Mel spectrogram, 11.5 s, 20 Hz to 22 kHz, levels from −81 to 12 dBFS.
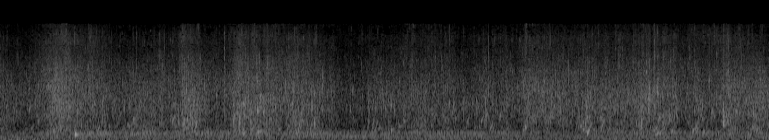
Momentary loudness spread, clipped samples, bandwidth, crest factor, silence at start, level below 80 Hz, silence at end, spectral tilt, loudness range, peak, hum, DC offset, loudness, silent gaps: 7 LU; under 0.1%; 11.5 kHz; 20 dB; 0 s; -56 dBFS; 0 s; -3.5 dB/octave; 3 LU; -20 dBFS; none; under 0.1%; -39 LUFS; none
